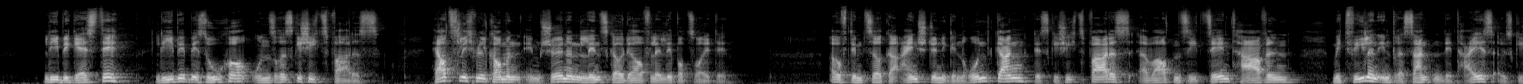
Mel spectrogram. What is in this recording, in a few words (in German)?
Begruessung Hochdeutsch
